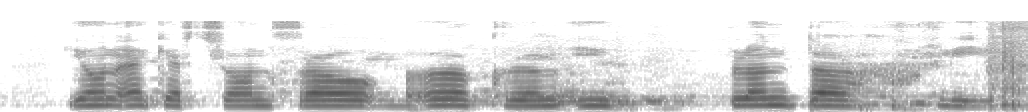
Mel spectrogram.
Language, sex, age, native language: Icelandic, male, 13, Icelandic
